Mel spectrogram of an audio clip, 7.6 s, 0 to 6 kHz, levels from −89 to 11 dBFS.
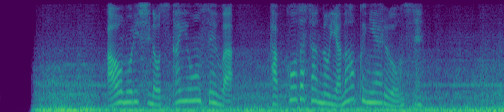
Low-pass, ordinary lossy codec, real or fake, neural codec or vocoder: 5.4 kHz; none; fake; codec, 16 kHz, 2 kbps, FunCodec, trained on Chinese and English, 25 frames a second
